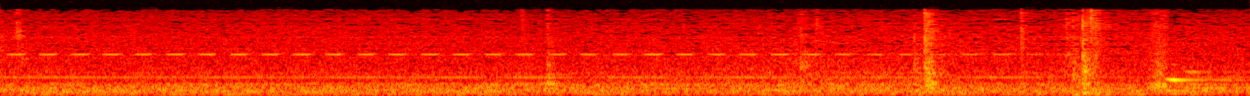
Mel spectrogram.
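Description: Train doors working in Train Sim World on the East Coastway line, with a steady low cab rumble and hum, followed by a few sharp clicks and a short chime-like tone near the end.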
